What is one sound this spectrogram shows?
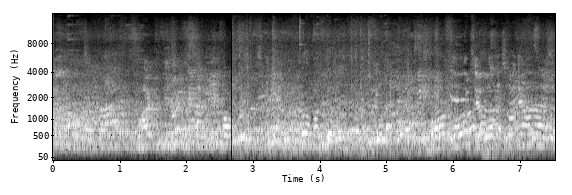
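A crowd of teenagers chatters loudly nearby.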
